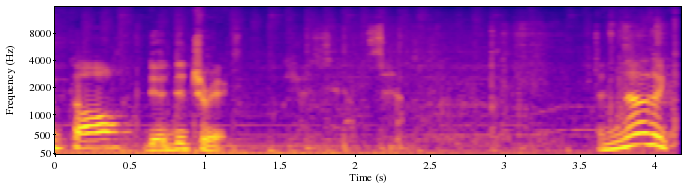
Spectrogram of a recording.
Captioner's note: whispering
